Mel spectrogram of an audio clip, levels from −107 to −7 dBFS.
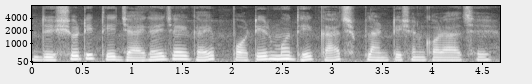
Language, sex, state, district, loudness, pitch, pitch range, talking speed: Bengali, male, Assam, Kamrup Metropolitan, -15 LUFS, 145 Hz, 135-170 Hz, 130 wpm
